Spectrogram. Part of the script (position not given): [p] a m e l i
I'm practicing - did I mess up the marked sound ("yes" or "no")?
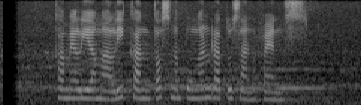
yes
